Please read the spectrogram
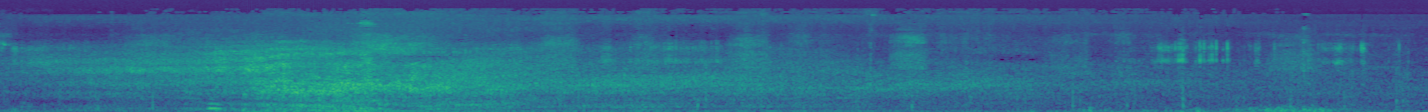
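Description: A vehicle passing on the road beside the path: a rush of noise that swells to its loudest about four seconds in and then fades away over the next few seconds. A few short, sharp sounds come near the end.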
